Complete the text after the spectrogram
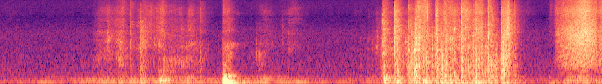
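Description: Cards shuffle and rustle in hands, close by.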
